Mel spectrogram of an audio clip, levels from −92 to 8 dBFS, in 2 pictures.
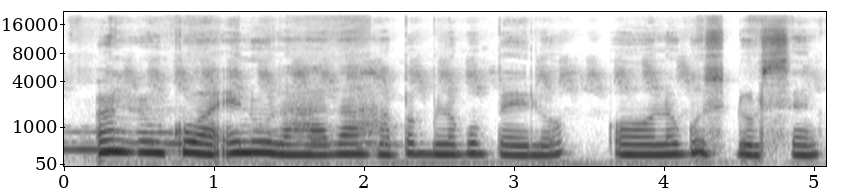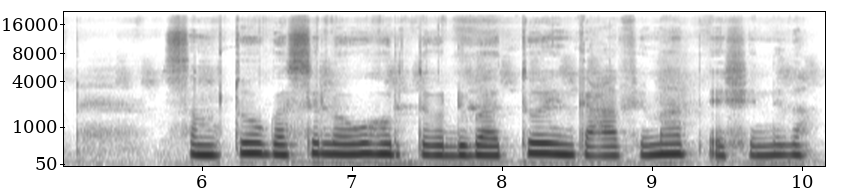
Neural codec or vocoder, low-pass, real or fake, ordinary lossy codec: none; 19.8 kHz; real; none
